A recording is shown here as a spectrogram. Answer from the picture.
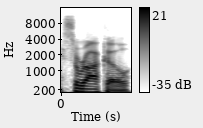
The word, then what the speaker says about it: Sirocco: I'm reading your latest novel, which is Sirocco. Am I saying that right, Dana? Sirocco? – Yes. – Okay, Sirocco.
